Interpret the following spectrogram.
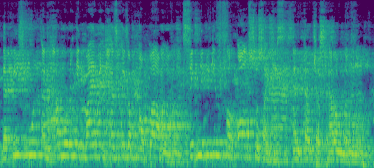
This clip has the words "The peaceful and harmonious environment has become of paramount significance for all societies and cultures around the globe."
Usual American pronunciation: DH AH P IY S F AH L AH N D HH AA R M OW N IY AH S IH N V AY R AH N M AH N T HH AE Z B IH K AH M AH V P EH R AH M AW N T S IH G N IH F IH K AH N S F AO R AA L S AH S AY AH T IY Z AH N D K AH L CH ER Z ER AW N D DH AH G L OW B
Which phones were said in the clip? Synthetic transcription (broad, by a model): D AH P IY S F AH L AH N D HH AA R M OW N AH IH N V AY AH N M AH N T HH AE Z B IH K AH M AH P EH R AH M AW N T S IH G N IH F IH K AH N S F AO R AA L S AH S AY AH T IY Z AH N D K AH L CH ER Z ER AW N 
